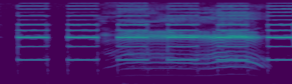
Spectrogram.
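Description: household object, alarm clock ringing

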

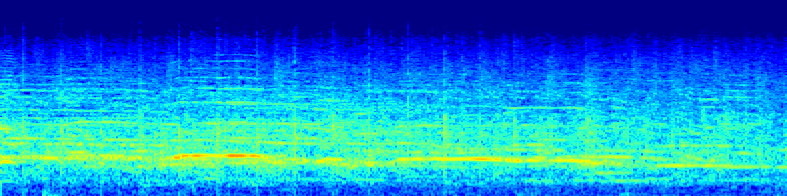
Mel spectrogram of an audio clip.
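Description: crowd, crowd cheering and applauding

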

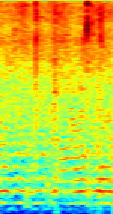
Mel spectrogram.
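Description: insect, bees buzzing

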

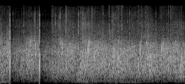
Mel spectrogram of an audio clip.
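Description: crowd, audience round of applause

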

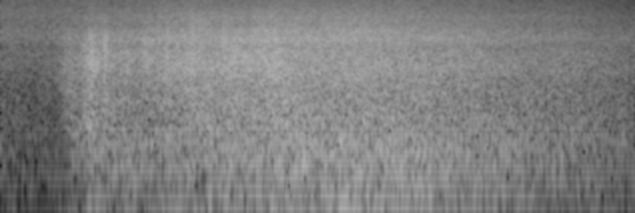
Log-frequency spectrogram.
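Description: nature, ocean waves crashing

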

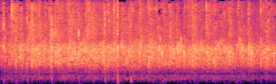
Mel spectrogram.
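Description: crowd, audience clapping

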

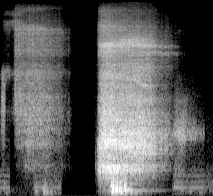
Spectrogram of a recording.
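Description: human body sound, deep breaths

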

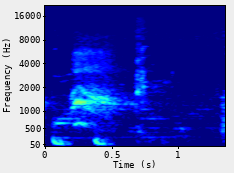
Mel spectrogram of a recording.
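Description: bird, bird calling outside

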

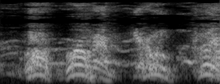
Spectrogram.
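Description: animal, dog yipping and whimpering

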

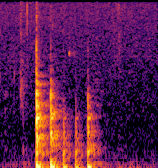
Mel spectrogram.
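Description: impact, knocking on wood

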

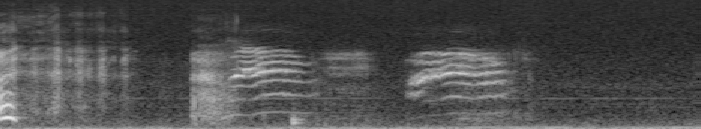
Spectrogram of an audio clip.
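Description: animal, cat screaming and meowing

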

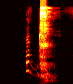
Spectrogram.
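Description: human body sound, human sneeze

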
